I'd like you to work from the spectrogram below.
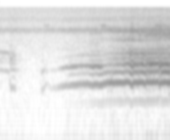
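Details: Female red junglefowl kept as a lure, calling though startled: a single drawn-out tonal note rising and swelling over about a second, preceded by two faint short notes; quiet background.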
